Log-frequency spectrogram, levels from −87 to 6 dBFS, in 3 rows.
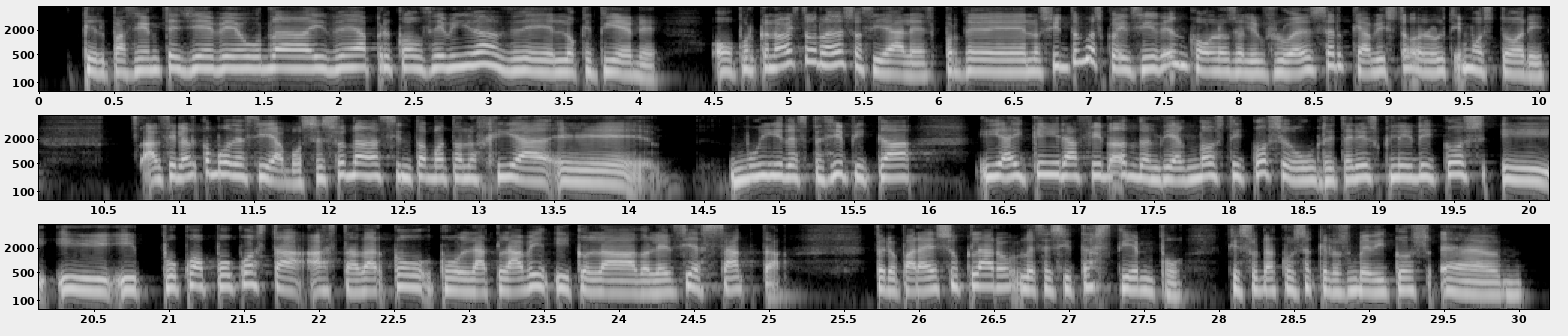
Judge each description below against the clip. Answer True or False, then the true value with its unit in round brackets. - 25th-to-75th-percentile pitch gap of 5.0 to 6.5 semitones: False (4.2 semitones)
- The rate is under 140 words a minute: False (170 wpm)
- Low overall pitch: False (210 Hz)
